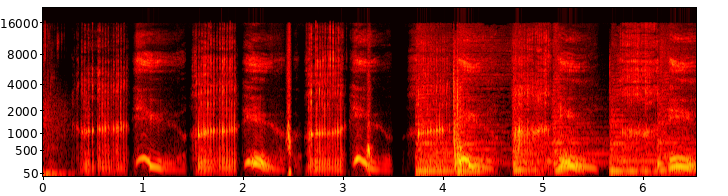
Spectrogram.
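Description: Voiced cartoon snoring: a run of short snores about once a second, each a groan falling in pitch. Soft background music comes in about halfway through.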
